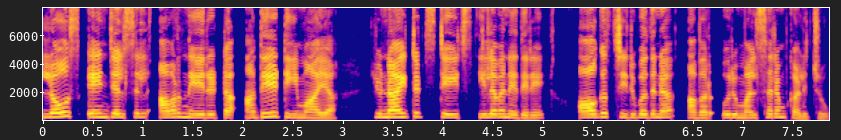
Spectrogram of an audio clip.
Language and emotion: Malayalam, neutral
